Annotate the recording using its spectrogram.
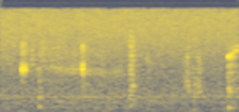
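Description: A handful of faint, irregular small ticks and light rustles from hands tying baker's twine into a bow on a paper card.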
